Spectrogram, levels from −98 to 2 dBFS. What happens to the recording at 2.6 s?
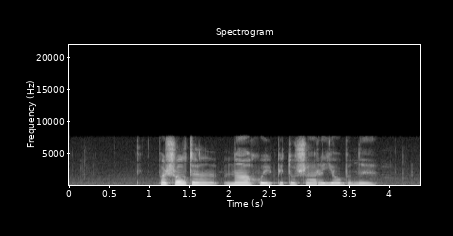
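Nothing goes wrong at 2.6 s; the speech carries on intact through that moment with no dropout, click or distortion.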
